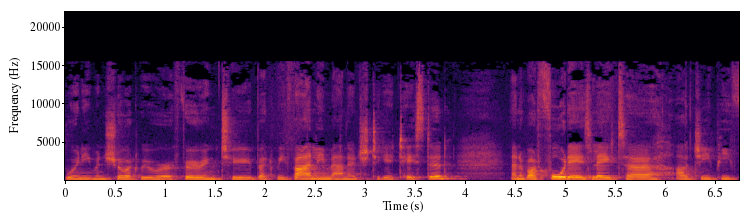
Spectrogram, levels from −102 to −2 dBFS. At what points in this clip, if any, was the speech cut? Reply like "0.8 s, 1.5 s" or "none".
none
